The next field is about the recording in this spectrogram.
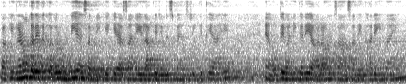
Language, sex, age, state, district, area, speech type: Sindhi, female, 60+, Rajasthan, Ajmer, urban, spontaneous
